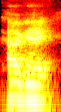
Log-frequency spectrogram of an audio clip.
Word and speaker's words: Kage: So that is how you say Legend of Kag.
